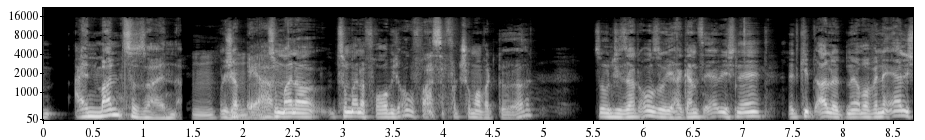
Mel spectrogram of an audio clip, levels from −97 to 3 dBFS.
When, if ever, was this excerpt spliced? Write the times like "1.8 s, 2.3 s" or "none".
1.3 s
